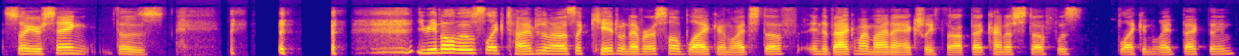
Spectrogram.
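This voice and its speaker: A man's voice: on the high side, fairly even intonation, normal speed, a bit bright, clear, resonant tone, no echo, highs cut off. A man reading aloud casually and chatting as a comedy co-host, with wry, rambling asides. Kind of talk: casual read-aloud with joking banter.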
